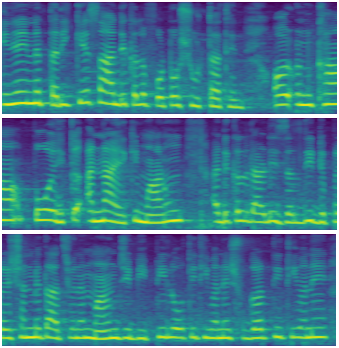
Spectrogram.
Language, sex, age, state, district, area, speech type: Sindhi, female, 18-30, Madhya Pradesh, Katni, rural, spontaneous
